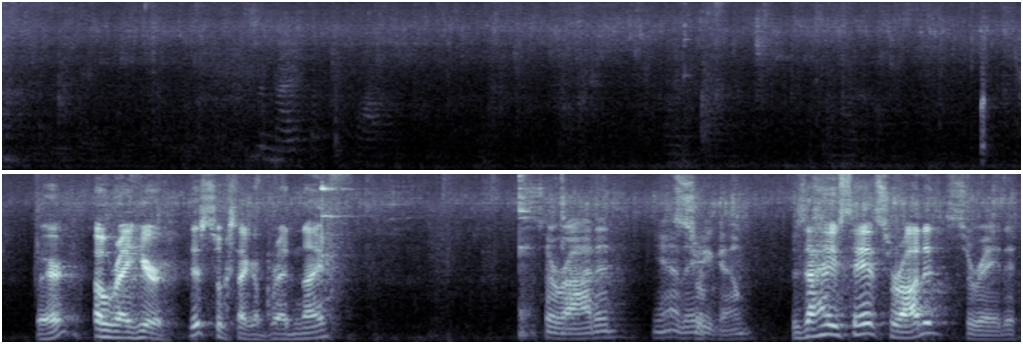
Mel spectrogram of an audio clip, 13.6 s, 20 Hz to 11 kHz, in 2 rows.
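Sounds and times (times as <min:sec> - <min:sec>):
bacon frying in a pan: 0:00.0 - 0:13.5
speech: 0:07.0 - 0:09.1, 0:10.4 - 0:13.5.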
